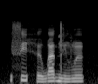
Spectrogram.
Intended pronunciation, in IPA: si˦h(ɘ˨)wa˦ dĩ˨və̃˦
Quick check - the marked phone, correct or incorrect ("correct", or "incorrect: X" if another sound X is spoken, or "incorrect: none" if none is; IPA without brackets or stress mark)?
correct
